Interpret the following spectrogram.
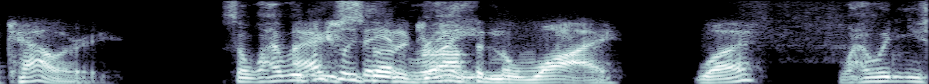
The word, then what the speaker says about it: Callery: Off of that though, we've got Callery, but not like the energy measurement, like calorie, like from the Emerald Isle. Right. Callery is how they would say it over there. Callery, but how do you say it? I say calorie.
